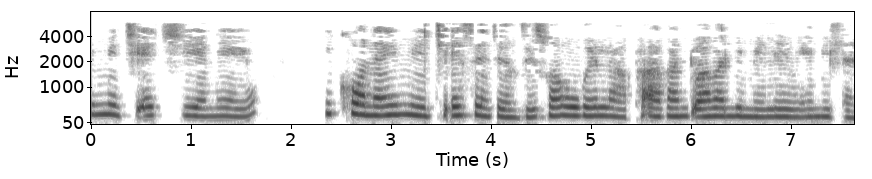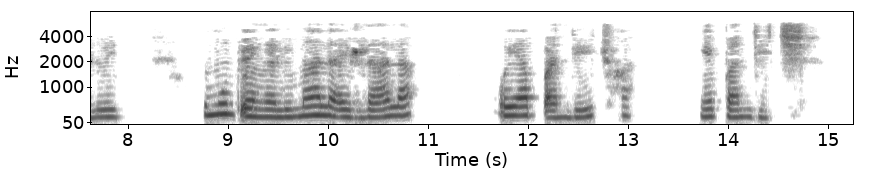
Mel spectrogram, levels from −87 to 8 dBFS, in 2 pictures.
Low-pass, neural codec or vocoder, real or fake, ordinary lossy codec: 7.2 kHz; none; real; MP3, 24 kbps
